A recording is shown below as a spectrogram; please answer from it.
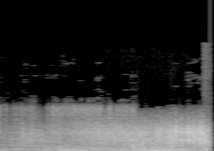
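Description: Cartoon sound effect of an explosion and crash as a wooden tower is blown apart and falls: a dense, rumbling noise that swells steadily louder.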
